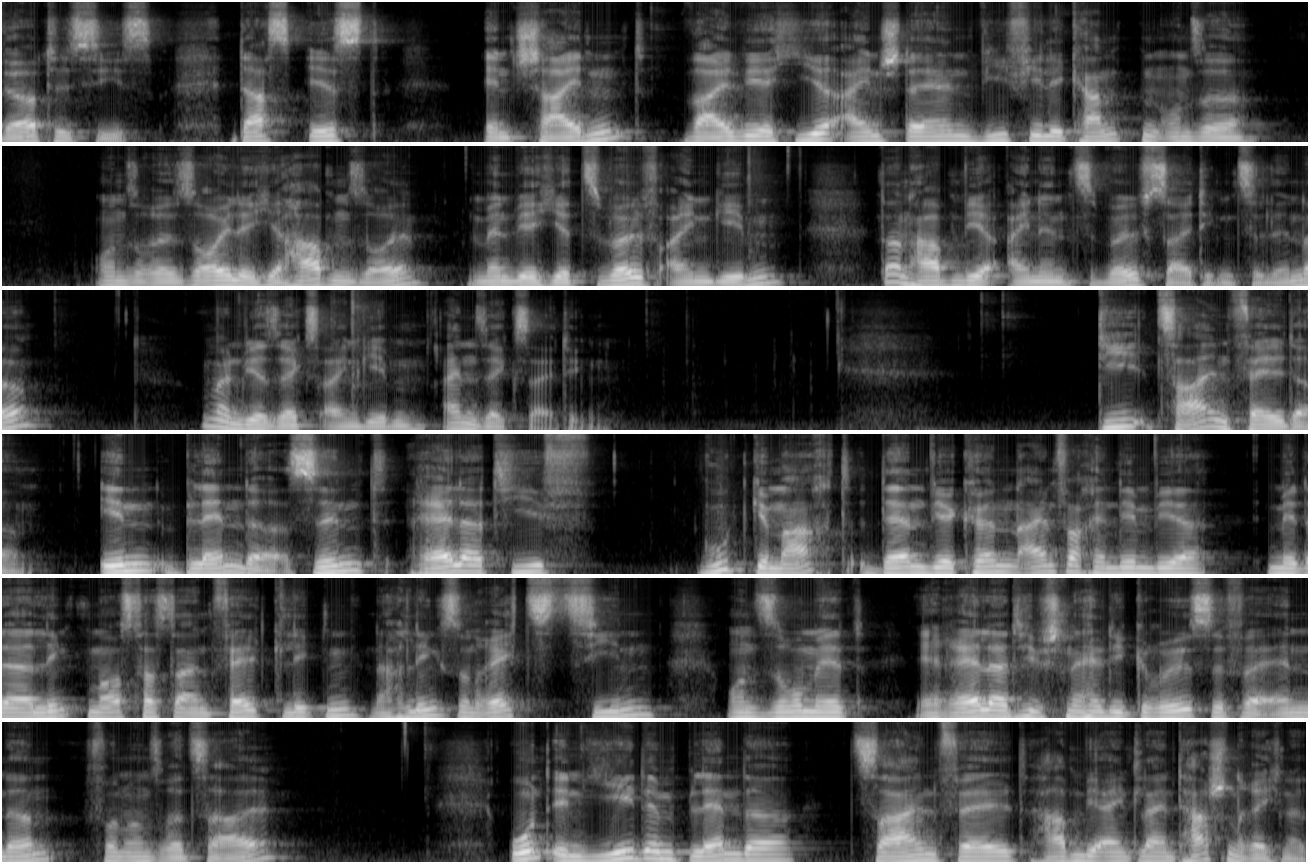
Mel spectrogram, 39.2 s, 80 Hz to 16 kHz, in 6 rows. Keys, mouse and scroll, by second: 1.7 click, 5.3 click, 11.6 middle click, 14.3 click, 15.6 middle click, 18.0 click, 20.8 click, 27.3 click, 35.5 click.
